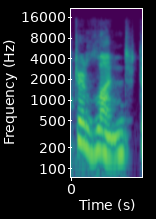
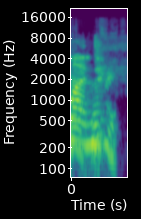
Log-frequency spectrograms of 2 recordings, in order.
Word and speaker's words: Lund: I am so excited today to have Dr. Lund. Did I say it right, Dr. Lund, right? – You did, yes. – Yeah, Lund.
